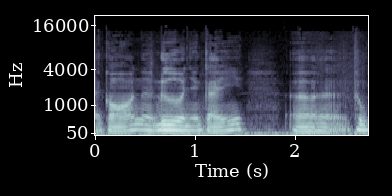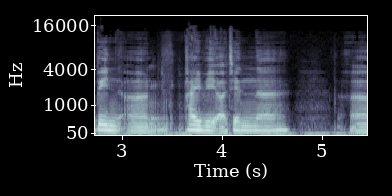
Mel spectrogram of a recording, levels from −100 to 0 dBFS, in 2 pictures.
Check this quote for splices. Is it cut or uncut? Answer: uncut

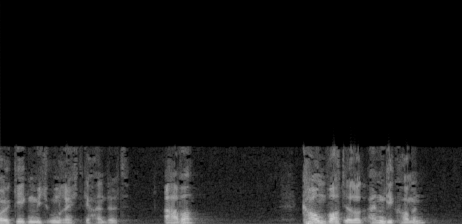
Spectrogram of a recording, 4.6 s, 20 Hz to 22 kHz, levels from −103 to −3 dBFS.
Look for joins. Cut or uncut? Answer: cut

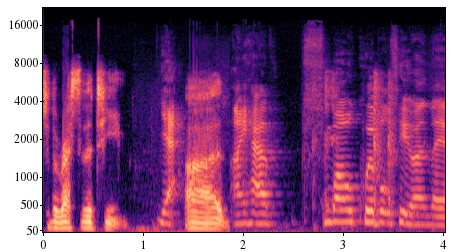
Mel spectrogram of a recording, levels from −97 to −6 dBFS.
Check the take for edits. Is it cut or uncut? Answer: cut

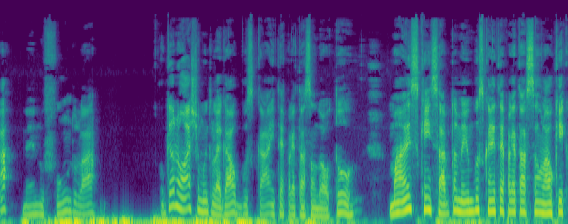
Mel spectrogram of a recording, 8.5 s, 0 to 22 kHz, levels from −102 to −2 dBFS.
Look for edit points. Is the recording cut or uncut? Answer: uncut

